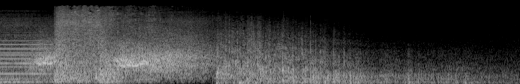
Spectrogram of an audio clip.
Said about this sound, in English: Look out! Just then, a huge truck smashed into us from the side.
